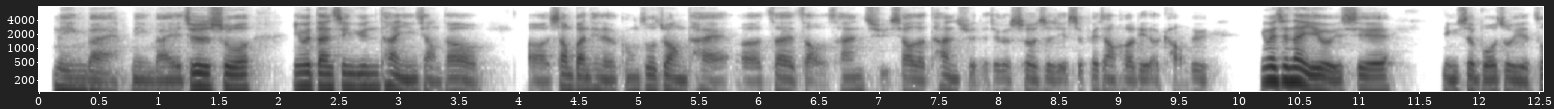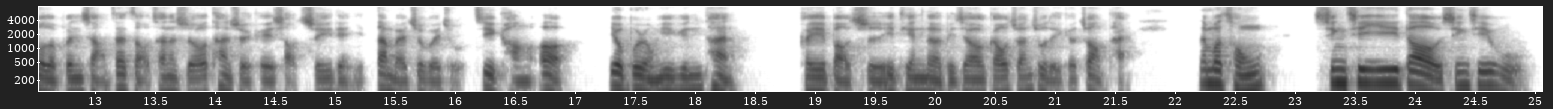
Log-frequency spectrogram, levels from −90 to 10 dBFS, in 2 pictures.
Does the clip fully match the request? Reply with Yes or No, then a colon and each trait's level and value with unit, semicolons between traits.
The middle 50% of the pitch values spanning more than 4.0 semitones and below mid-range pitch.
Yes: average, 4.4 semitones; low, 115 Hz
